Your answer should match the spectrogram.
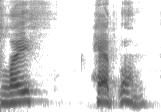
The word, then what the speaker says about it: Leif Hetland: And it is Leif Hetland.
